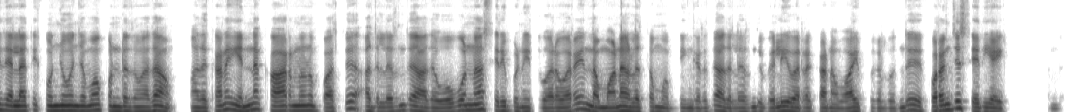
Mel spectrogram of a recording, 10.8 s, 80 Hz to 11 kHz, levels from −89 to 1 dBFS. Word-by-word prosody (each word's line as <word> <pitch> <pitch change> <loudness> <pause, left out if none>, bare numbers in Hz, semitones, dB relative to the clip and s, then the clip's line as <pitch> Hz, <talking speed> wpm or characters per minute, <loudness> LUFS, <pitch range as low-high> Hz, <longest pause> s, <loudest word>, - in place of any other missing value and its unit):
இது 155 - 0
எல்லாத்தையும் 135 +2 +1
கொஞ்சம், 140 +1 +5
கொஞ்சமா 135 +2 +3
பண்றது 125 -1 +1
மா 120 - +1
தான். 130 -6 +3 0.2
அதுக்கான 135 +9 0
என்னா 150 +7 +2
காரணம்ன்னு 140 +1 +3
பாத்து, 115 - -3 0.2
அதிலிருந்து 120 +5 -3
அத 110 -2 -1
ஒவ்வொண்ணா 150 +6 +2
சரி 135 -1 -2
பண்ணிட்டு 115 -2 -4
வர, 110 - 0
வர 120 +10 0
இந்த 125 -5 +2
மன 125 +4 +4
அழுத்தம் 120 0 -2
அப்படிங்கிறது 105 +2 -8
அதுல 110 -1 -3
இருந்து 115 +1 -6
வெளிய 125 +2 +2
வரக்கான 110 -1 -3
வாய்ப்புகள் 105 -2 -3
வந்து 115 +9 -3 0.2
குறைஞ்சு, 160 +10 +3
சரியாயி 115 -4 0 0.5
இந்த 100 0 -19
120 Hz, 170 wpm, -23 LUFS, 110-140 Hz, 0.5 s, கொஞ்சம்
